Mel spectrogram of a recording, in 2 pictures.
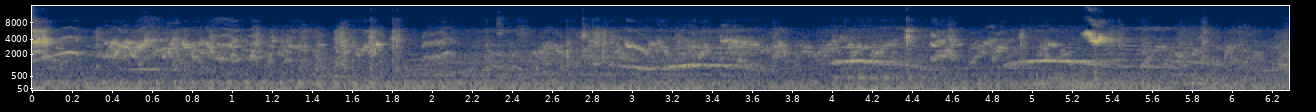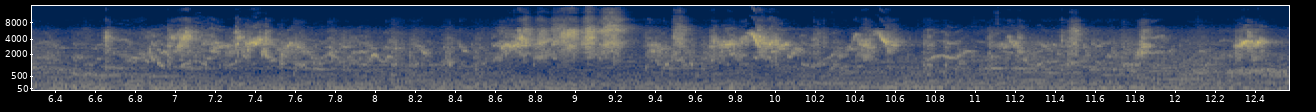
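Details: Aviary budgies feeding in the afternoon, a flock keeping up continuous warbling chatter with short slurred whistles in the middle and denser, louder bursts of chirping near the end.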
